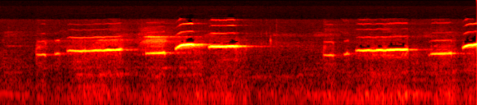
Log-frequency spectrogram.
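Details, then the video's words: Cockatiel imitating Happy Birthday with clean, tonal whistles. A short note leads into longer held notes, then a higher, rising note. After a pause the phrase starts again, over a soft low hum. "CALOPSITA CANTANDO PARABÉNS PRA VOCÊ"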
